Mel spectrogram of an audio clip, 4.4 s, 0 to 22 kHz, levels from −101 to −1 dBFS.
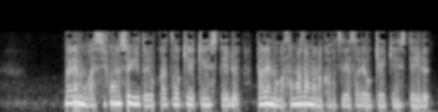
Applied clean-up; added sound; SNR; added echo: none; none; none; none.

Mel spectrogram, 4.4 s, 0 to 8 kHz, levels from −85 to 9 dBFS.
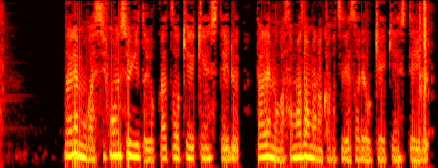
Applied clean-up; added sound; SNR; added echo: classical method spectral subtraction.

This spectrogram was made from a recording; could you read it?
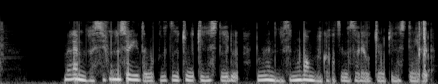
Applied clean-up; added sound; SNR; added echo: neural diffusion model UNIVERSE++.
